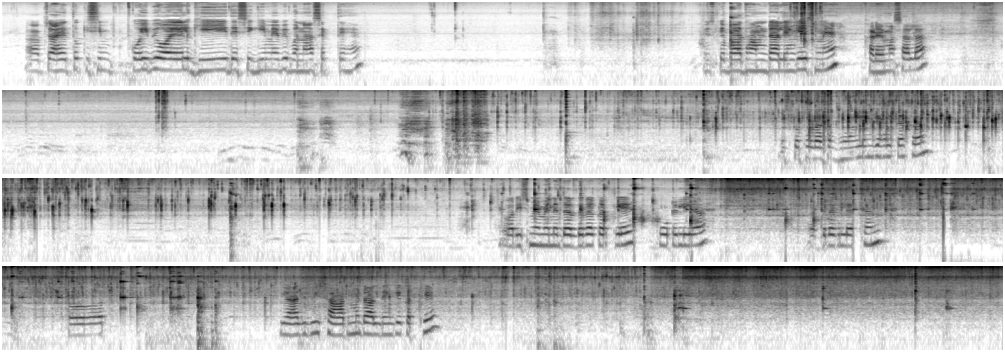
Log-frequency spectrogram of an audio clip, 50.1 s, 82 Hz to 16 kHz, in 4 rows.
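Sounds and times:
spices sizzling in oil: 7.4 - 50.0
oil crackling and popping: 14.3 - 15.6, 17.1 - 50.0.

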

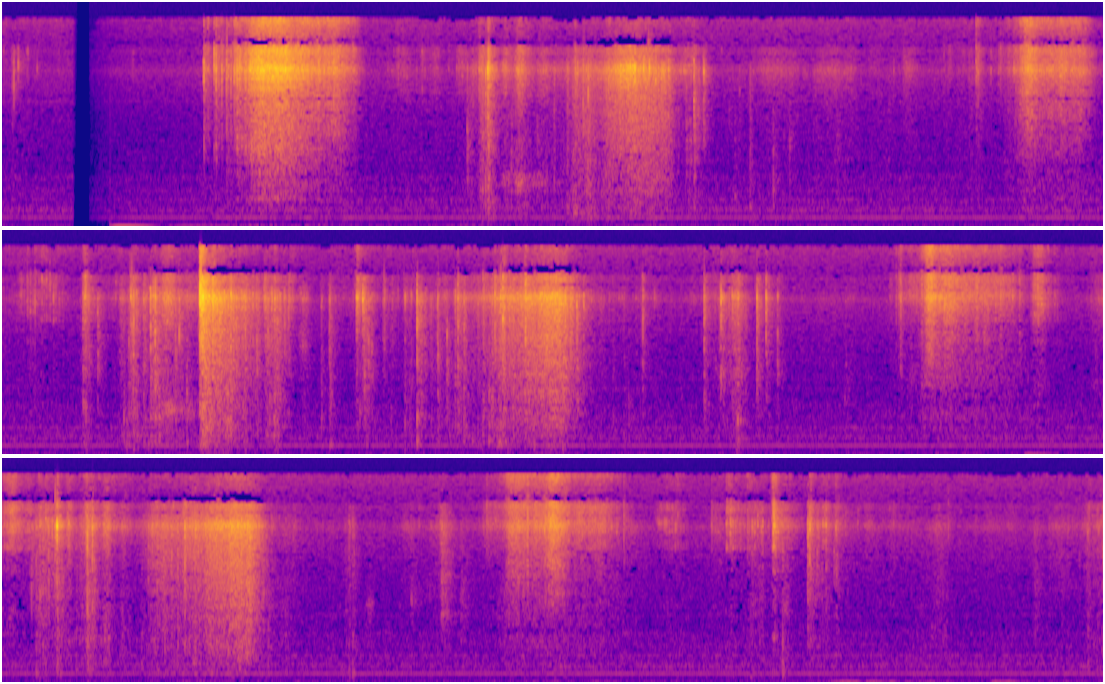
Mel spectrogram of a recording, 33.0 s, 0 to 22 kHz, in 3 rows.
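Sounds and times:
rice pouring into plastic bowl: 2.1 - 3.6, 5.7 - 6.8, 15.2 - 16.9.

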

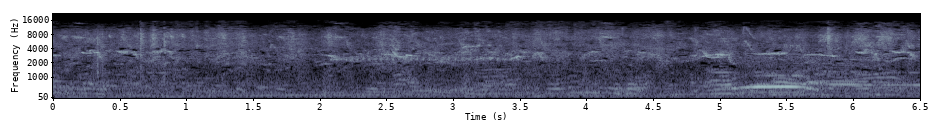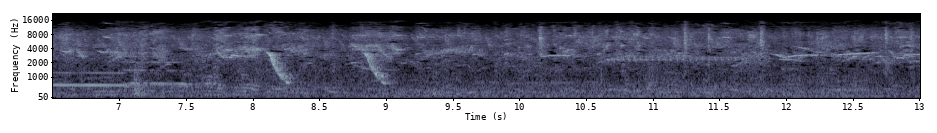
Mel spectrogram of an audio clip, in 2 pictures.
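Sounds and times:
finches chirping and twittering: 0.0 - 13.0.

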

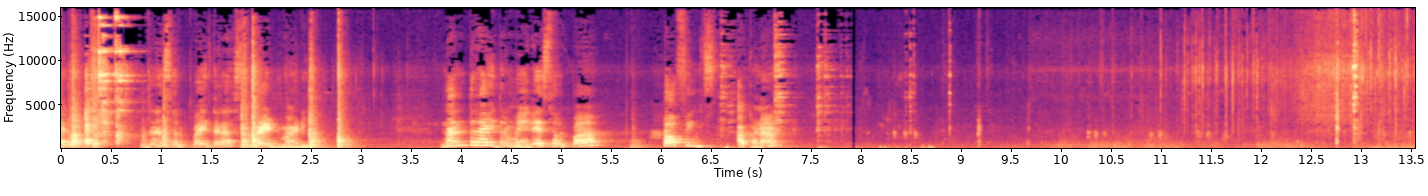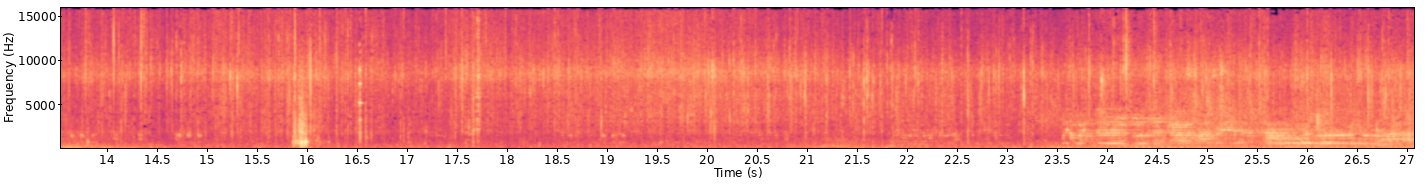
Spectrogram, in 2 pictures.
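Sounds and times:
batter sizzling in a pan: 10.4 - 27.0.

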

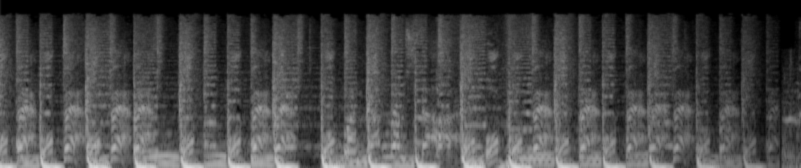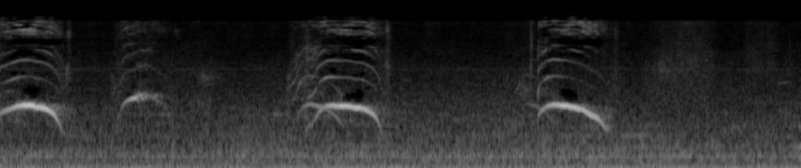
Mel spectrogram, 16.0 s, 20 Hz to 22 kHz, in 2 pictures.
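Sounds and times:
kitten meowing: 7.8 - 9.8, 10.9 - 12.0, 13.2 - 14.2.

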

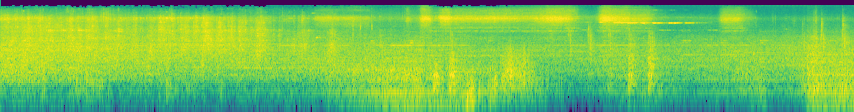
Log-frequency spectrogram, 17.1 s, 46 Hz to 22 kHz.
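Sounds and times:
train rumble: 0.0 - 17.0
train wheels clacking over rail joints: 0.0 - 17.0
high-pitched wheel squeal: 5.7 - 15.1.

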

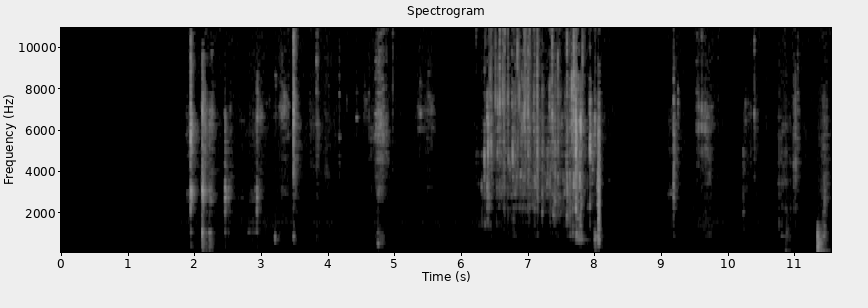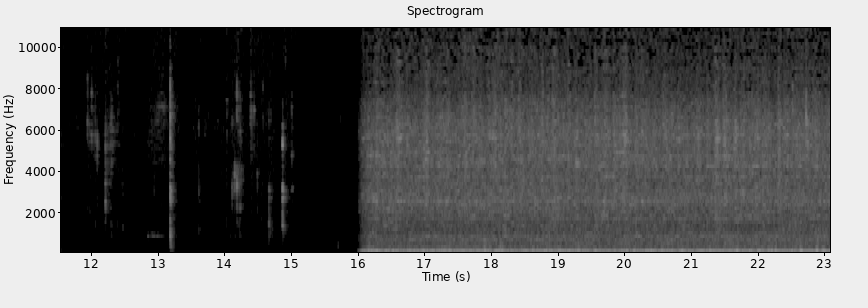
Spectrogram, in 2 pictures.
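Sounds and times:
spatula squelching in batter: 2.0 - 8.1, 9.1 - 15.1
water pouring into bowl: 6.3 - 8.1
loud steady hum: 16.0 - 23.0.

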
